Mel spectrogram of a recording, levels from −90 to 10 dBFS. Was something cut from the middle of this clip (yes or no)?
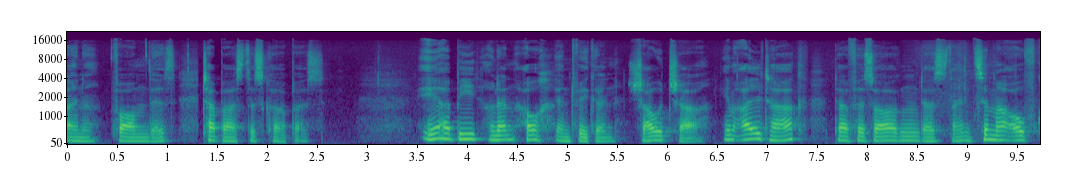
yes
